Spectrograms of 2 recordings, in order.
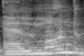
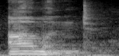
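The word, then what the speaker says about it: almond: এখানে এলটা সাইলেন্ট থাকবে, আপনি অ্যালমন্ড বলবেন না, আপনি বলবেন আমন্ড, অর্থাৎ এল সাইলেন্ট থাকবে।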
